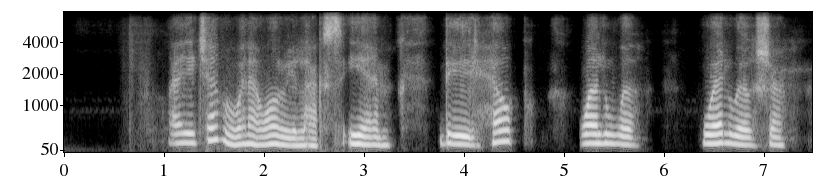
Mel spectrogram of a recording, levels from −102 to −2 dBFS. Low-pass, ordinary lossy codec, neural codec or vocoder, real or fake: 7.2 kHz; Opus, 24 kbps; codec, 16 kHz in and 24 kHz out, 0.8 kbps, FocalCodec, streaming, 65536 codes; fake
